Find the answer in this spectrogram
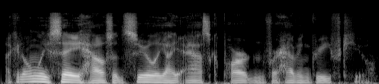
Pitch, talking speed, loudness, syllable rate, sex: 90 Hz, 205 wpm, -18 LUFS, 5.5 syllables/s, male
